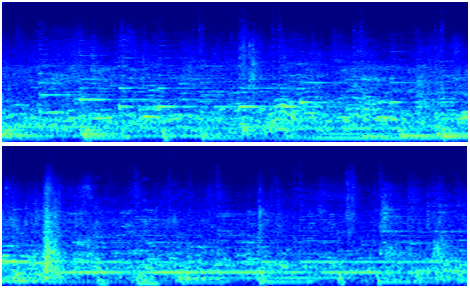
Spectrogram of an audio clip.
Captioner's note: people chattering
